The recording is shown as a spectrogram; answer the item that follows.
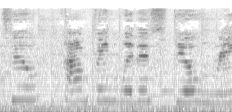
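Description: A young child singing in a high voice, a few short held notes with breaks between them, over the low steady rumble of a car's interior.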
